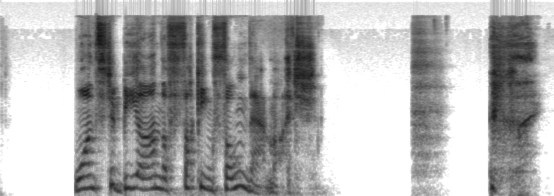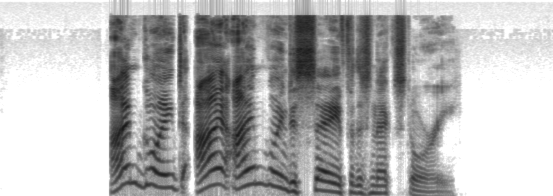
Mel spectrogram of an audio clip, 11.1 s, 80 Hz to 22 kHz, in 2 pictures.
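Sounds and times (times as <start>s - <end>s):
person breathing out: 4.1s - 4.5s.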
